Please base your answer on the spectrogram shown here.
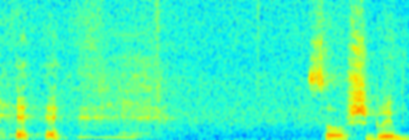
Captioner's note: laughing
